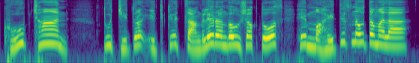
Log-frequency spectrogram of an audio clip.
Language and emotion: Marathi, surprised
